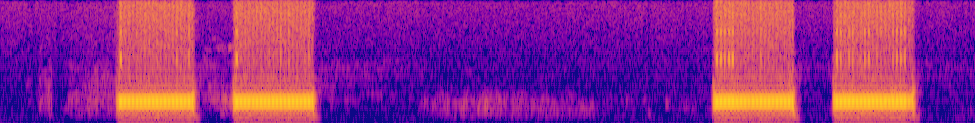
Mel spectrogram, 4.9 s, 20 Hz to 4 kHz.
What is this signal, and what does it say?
Ringback tone (UK), 400 + 450 Hz.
